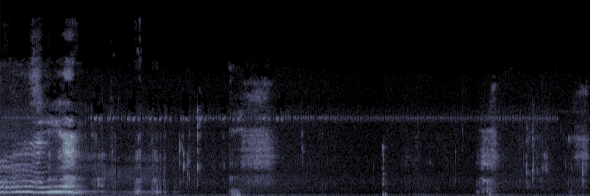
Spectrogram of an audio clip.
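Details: Yoda, a three-year-old male pug left at home while his companion dog is out on a run, calling for his absent friend: a short high tonal whine with harmonics, followed by soft sniffing and snuffling clicks indoors.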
